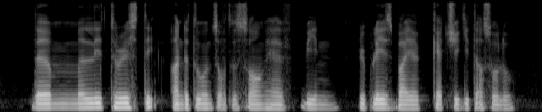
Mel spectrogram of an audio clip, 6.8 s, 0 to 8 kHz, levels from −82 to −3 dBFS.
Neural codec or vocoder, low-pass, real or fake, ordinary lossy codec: none; 7.2 kHz; real; none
